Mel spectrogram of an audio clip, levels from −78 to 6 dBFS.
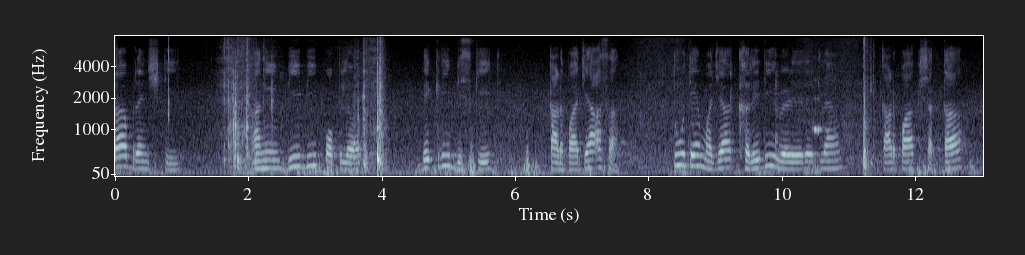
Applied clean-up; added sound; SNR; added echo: none; Drawer open or close; 6 dB; none.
